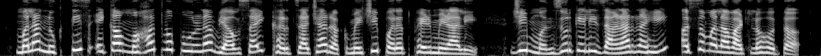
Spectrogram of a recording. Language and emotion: Marathi, happy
